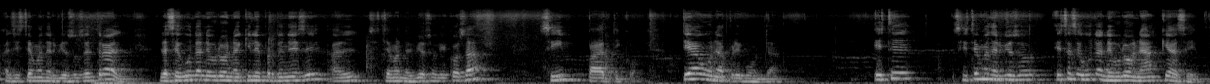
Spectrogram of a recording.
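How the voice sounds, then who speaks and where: In a high-pitched, darkish voice, a male lecturer draws on a diagram during an online anatomy class. He poses questions to the students, supplies the answers himself, and keeps urgently insisting they pay attention.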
